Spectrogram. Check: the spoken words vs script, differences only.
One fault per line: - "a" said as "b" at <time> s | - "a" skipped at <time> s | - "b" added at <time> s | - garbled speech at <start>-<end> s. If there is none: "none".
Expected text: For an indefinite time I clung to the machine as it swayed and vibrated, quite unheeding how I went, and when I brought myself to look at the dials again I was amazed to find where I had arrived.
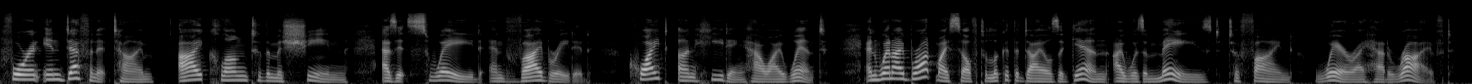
none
